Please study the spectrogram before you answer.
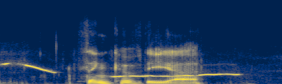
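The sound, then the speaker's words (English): A person whistles a tune in clear, high, sustained notes with a few small pitch slides. Someone talks over the middle part of the whistling. “as you whistle that tune”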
